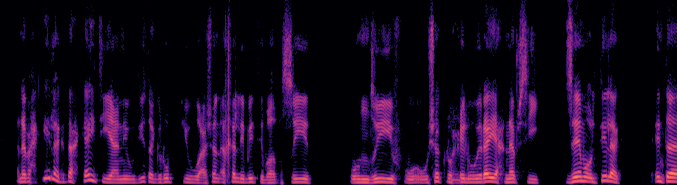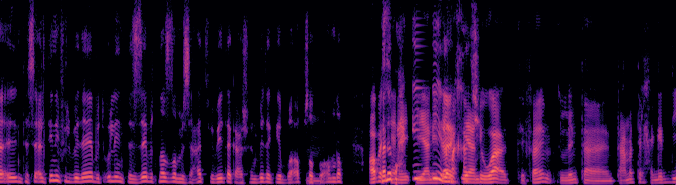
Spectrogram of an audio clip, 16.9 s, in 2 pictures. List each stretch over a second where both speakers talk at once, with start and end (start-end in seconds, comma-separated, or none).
13.2-14.5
